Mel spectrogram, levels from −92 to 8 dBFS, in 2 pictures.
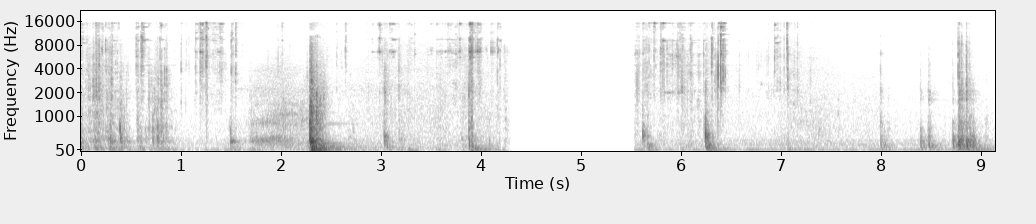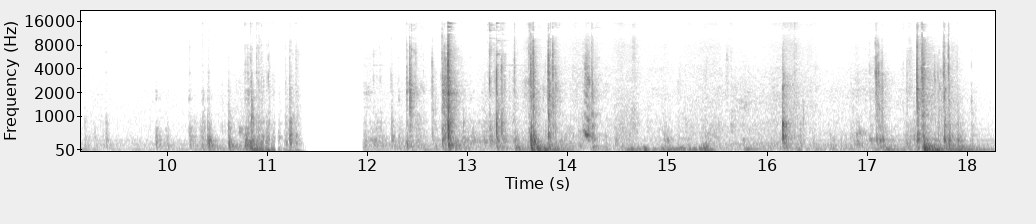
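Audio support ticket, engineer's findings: Short smear/wobble at 3.89 s, 4.11 s and 4.20 s, each about 20 ms of audio missing and patched over. Short concealed packet loss: receiver extended the preceding sound into each hole, then crossfaded back to real audio.

Brief fading buzz, then silence, 4.25–5.55 s (about 1.2 s of it silent) and 11.30–11.98 s (about 0.58 s silent). Audio resumes later, missing section gone. Long network dropout likely: nothing arrived, concealment decayed out, nothing recovered.

Choppy stretch with pieces missing 10.97–11.30 s, leading directly into the second dropout. Repeated packet loss (robotic sound): six gaps, longest about 37 ms, nearly half the span synthesised. Each hole patched by continuing prior sound before the next hit.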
